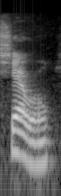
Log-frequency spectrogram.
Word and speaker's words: Shirl: a book and seeing the name Shirl which is pronounced Cheryl but she pronounced it Shirl because she's from the south and so that's basically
